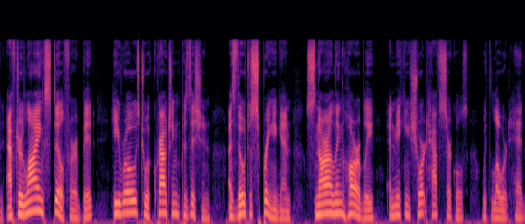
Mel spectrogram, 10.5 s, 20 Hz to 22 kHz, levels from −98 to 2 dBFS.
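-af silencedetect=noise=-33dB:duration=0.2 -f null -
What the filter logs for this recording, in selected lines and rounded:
silence_start: 1.82
silence_end: 2.29 | silence_duration: 0.47
silence_start: 4.17
silence_end: 4.57 | silence_duration: 0.40
silence_start: 5.80
silence_end: 6.15 | silence_duration: 0.36
silence_start: 7.46
silence_end: 7.79 | silence_duration: 0.33
silence_start: 9.24
silence_end: 9.67 | silence_duration: 0.43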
